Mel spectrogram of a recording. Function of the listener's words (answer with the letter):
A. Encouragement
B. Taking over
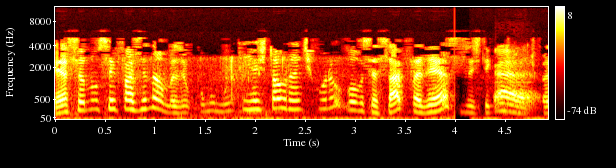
B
